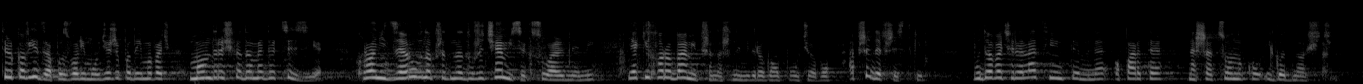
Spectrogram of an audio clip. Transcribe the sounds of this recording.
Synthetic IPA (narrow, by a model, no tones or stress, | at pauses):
t̪ɘlkɔvʲjɛd̪zapɔzvɔlʲimwɔd͡ʑɛʐɘpɔd̪ɛjmɔvat͡ɕmɔnd̪ɾɛɕfʲjad̪ɔmɛd̪ɛt̪sɘzʲjɛ̰ | xɾɔɲid͡ʑzaɾuvnɔpʂɛd̪nad̪uʐɘt͡ɕamʲisɛksualnɘmʲi | jakʲixɔɾɔbamʲipʂɛnɔʂɔnɘmʲid̪ɾɔɡɔ̃w̃put͡ɕɔvɔ̃w̃apʂɛd̪ɛfʂɘst̪kʲim | bud̪ɔvat͡ɕɾɛlat̪sʲjɛint̪ɘmnɛɔpaɾt̪ɛnaʂat̪suŋkuʔiɡɔd̪nɔɕt͡ɕi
